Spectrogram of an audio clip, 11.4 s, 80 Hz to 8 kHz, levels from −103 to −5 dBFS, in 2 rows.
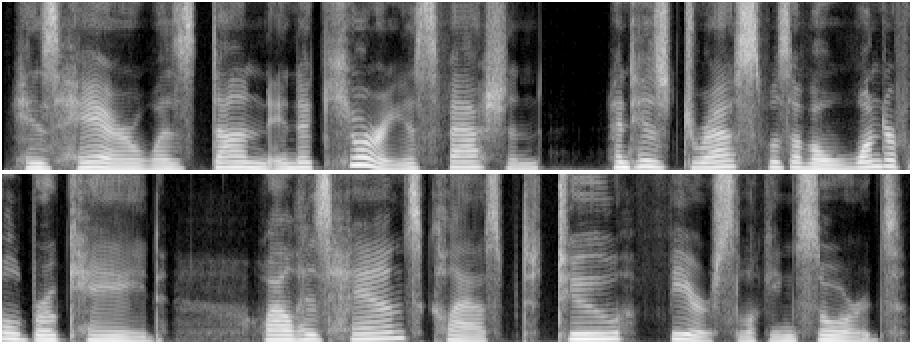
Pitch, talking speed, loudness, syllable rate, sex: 230 Hz, 125 wpm, -17 LUFS, 3.4 syllables/s, female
